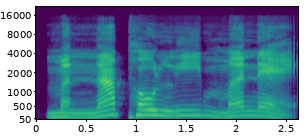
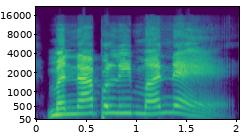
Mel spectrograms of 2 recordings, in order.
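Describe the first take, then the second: First: Said in the usual way. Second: Higher and louder insistence; emphatic loud repeat. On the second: Shown as a demonstration. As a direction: hammer it home louder.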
